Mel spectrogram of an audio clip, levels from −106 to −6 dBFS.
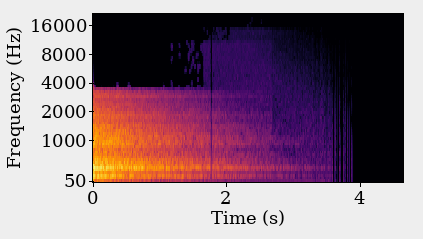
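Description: A corrupt frame muted at 1.75 to 1.81 s: damaged compressed data was rejected and replaced by silence, an abrupt 56 ms gap suggesting about four lost frames.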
